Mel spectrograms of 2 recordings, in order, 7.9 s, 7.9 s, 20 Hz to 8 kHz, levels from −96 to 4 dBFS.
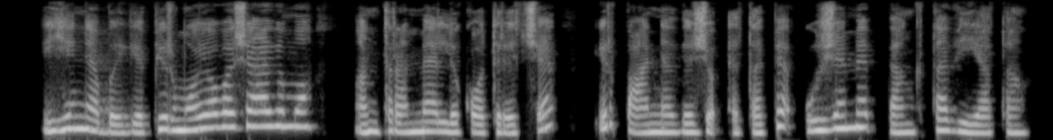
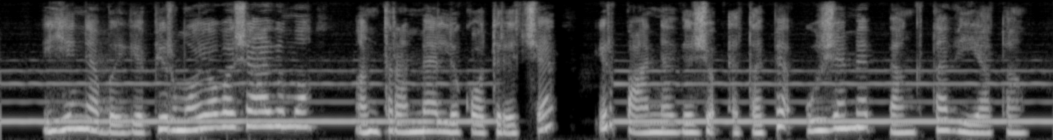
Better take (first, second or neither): first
